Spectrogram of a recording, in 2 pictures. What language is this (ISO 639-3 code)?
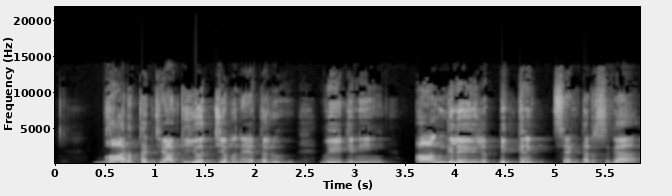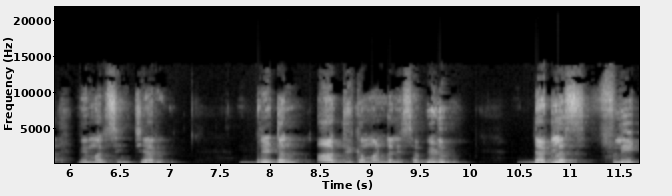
tel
